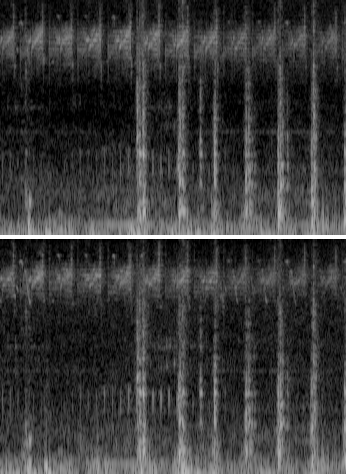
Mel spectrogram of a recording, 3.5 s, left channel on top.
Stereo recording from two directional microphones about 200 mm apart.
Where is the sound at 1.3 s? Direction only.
45° right (ahead or behind).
